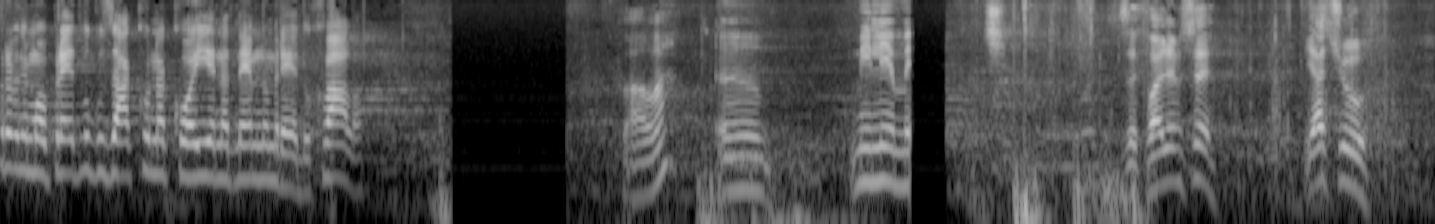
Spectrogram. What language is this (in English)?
Serbian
